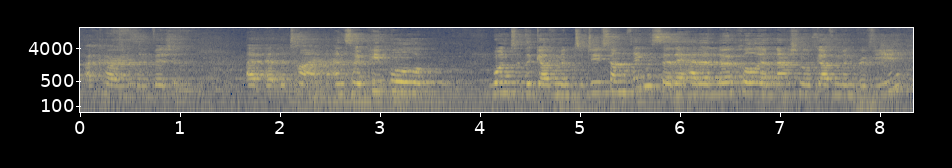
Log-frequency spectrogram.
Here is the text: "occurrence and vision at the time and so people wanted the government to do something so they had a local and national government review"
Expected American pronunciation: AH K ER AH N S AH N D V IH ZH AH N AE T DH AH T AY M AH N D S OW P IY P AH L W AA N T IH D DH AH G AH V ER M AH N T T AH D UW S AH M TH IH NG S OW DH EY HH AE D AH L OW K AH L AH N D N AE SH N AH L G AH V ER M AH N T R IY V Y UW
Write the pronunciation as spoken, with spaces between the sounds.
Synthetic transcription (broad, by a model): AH K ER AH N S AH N V IH ZH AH N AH T DH AH T AY M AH N S OW P IY P AH L W AA N T IH D DH AH G AH V ER M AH N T T AH D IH S AH M TH IH NG S OW DH EY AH D AH L OW K AH L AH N N AE SH N AH L G AH V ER M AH N T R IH V Y UW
